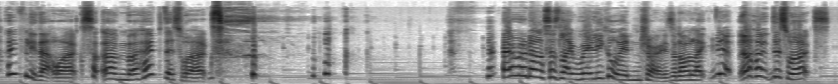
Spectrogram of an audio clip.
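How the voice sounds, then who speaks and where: A woman streaming a game, chatting casually with her viewers and laughing often, her voice worn by a slight cold. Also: fairly high pitch. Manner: giggly, chatty, talks to chat by name. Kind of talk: casual live-stream chat.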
